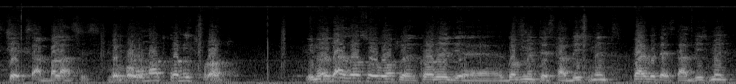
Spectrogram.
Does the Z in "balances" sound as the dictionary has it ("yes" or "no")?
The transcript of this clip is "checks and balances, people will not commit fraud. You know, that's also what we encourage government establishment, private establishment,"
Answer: no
